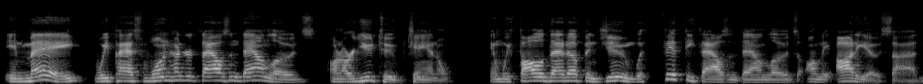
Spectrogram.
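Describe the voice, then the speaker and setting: A man's voice: mid-range voice, lively intonation, a little slow, sharp tone. A middle-aged American man speaking as a podcast host, casually and earnestly thanking and appealing to his audience in a chatty way. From United States.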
